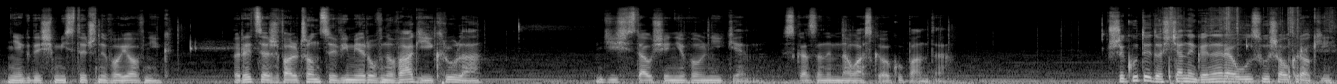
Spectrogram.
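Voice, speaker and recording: A man's voice: sits low, unhurried. A man narrating a scripted fantasy audio drama in a dramatic storytelling style. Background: loud background music.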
